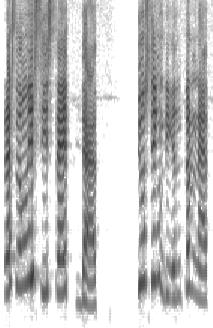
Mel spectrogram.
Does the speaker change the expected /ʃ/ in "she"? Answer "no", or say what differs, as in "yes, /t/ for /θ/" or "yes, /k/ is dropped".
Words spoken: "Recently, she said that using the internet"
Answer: yes, /s/ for /ʃ/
